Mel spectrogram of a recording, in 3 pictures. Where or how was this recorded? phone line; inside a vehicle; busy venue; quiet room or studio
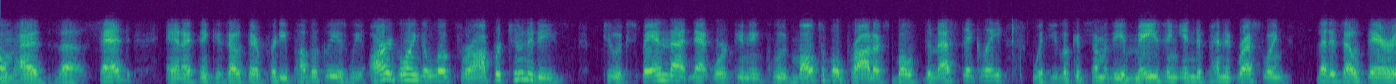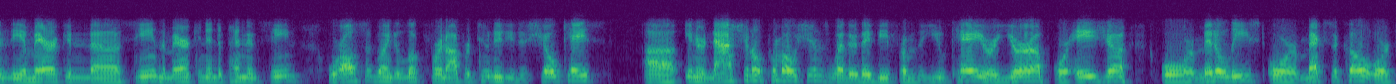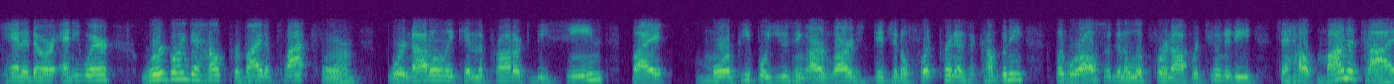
phone line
